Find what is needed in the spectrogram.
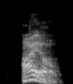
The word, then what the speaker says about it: Io: I say further out in the solar system, we have Io, or Io, depending on how you pronounce it, one of Jupiter's moons.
